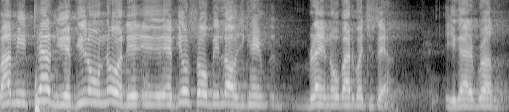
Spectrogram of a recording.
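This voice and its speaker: Over noticeable background noise, a man with an extremely high pitch speaks at a fairly quick pace in a raised, projected voice. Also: ordinary pitch variation. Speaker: pastor. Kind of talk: sermon. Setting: church. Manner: fast; animated.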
